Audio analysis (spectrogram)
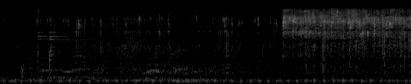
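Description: Cumin seeds drop into melted butter in a hot pan, starting at a low sizzle that jumps to a loud, bright crackling hiss near the end, with a faint voice underneath.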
